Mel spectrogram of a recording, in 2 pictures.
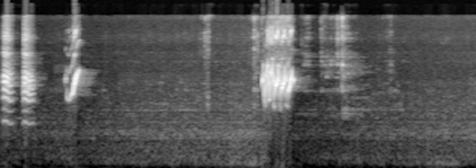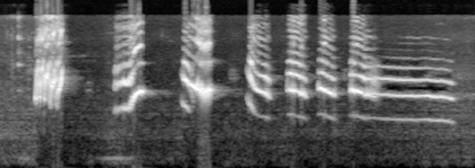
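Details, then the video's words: Asian pied starling singing vigorously, a richly varied lure song used to spur other starlings into song: harsh rasping bursts separated by pauses, then quick rising whistles and a long steady whistled note at the end, over low room hum. "Jalak Suren Gacor Pancingan Burung Jalak Agar Cepat Mompa Gacor Full isian Mewah"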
